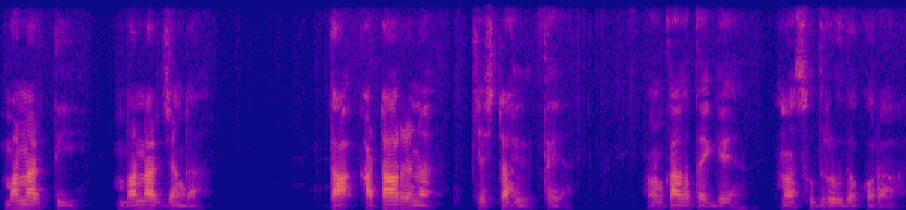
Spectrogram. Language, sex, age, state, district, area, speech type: Santali, male, 30-45, West Bengal, Bankura, rural, spontaneous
